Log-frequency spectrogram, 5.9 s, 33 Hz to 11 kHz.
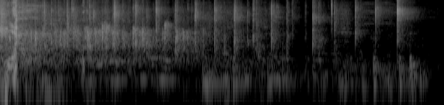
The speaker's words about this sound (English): Can you please put your hands together for them both? could have kept clapping for another 15 seconds while they were making it.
